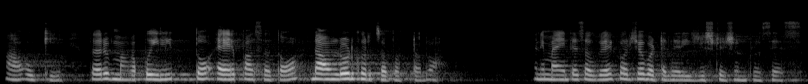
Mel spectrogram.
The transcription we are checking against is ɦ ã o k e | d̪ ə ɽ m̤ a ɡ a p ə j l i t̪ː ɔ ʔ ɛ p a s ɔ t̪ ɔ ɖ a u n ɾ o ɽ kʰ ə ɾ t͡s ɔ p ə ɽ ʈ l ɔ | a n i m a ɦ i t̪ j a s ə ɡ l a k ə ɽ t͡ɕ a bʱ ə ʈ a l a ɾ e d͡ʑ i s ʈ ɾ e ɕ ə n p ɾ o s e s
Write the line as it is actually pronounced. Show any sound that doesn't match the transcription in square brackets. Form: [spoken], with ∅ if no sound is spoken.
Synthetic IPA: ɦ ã o k e | [t̪] ə [ɾ] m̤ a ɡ a p ə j l i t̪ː ɔ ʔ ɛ p a s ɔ t̪ ɔ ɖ a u n [l] o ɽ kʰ ə ɾ t͡s ɔ p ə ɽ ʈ l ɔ | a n i m a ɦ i t̪ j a s ə ɡ [ɭ] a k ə [ɾ] t͡ɕ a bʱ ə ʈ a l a ɾ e d͡ʑ i s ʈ ɾ e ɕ ə n p ɾ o s e s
